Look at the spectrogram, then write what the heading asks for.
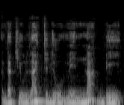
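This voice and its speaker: Husky-voiced man with a Caribbean accent. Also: mid-range voice, warm tone. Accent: Caribbean English. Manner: conversational, halting, many fillers and restarts. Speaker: co-host of a health talk show. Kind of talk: casual livestream health talk.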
